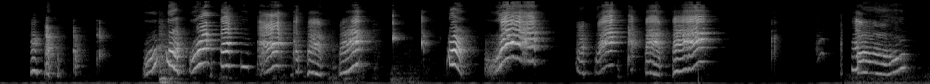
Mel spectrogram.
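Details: Quaker parrot aged eleven months producing rapid, high, squeaky talk-like babble indoors, dense runs of wavering bent syllables with short gaps, ending after a brief silence with one more rising-falling squeaky phrase.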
